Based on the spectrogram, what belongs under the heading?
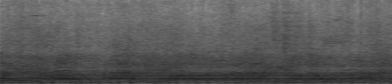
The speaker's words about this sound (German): Und der war mit seinem Text noch gar nicht fertig. Da standen die Menschen auf der Haupttribüne schon auf und haben lautstark Nazis rausskandiert. Und zwar alle mit einer Stimme.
